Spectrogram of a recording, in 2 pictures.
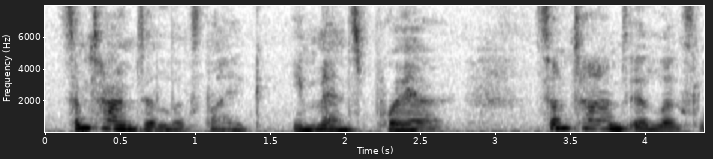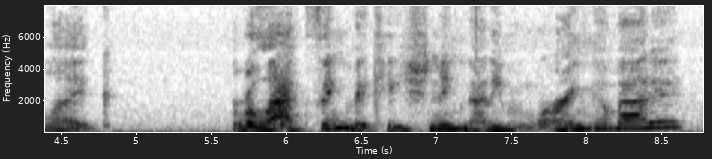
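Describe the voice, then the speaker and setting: A woman's voice: mid-range voice, a little hiss or hum. A young woman with a New York accent, hosting a casual motivational vlog and encouraging her viewers, calling them honey. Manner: warm, preachy and encouraging, calls viewers honey. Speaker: host of an encouragement site.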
